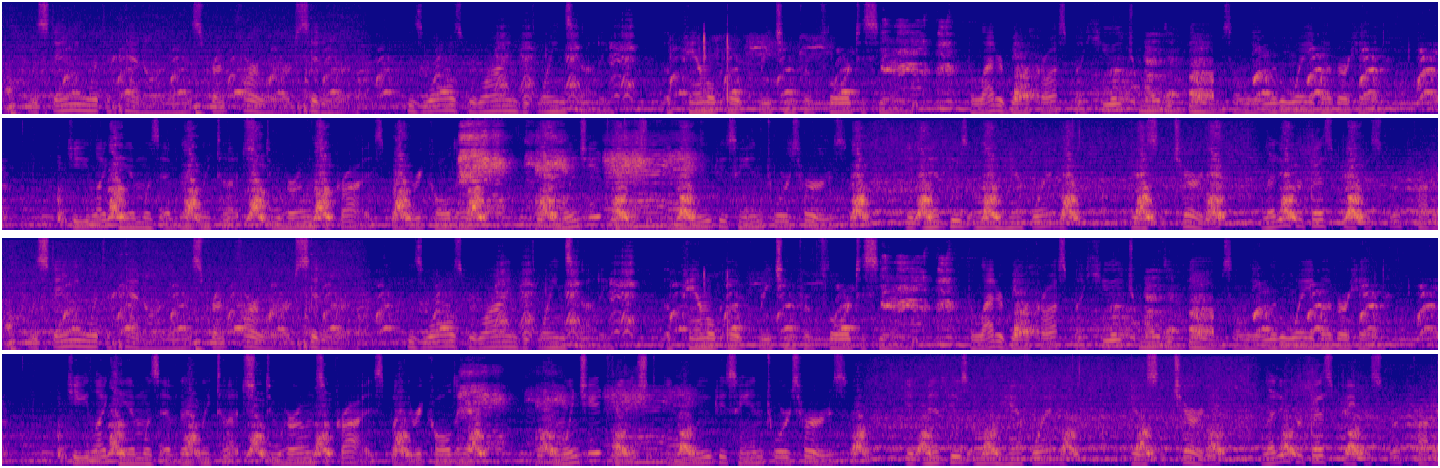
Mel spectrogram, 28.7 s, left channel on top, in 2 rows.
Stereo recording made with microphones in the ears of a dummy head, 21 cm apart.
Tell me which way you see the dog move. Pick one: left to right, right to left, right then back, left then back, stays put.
right to left.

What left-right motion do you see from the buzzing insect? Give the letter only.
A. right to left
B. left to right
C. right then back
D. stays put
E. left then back
E.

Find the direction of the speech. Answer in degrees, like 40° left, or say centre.
30° right.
